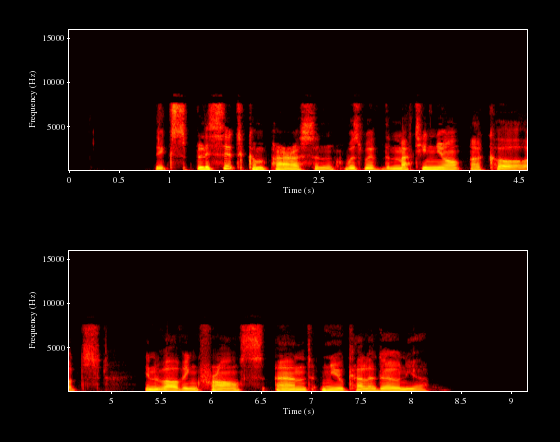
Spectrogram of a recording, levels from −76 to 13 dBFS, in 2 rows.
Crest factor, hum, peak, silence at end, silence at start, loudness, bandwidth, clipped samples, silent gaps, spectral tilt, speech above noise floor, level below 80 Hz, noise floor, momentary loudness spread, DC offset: 18 dB; none; 0 dBFS; 1 s; 0.85 s; -17 LUFS; 8 kHz; under 0.1%; none; -6 dB/octave; 61 dB; -60 dBFS; -78 dBFS; 10 LU; under 0.1%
